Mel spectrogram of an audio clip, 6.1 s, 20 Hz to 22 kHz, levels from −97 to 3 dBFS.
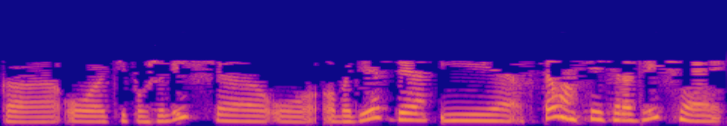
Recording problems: garbled, watery; badly; nothing above 3 kHz

